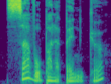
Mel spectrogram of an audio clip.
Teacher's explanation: it's possible not to pronounce the negative parts.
